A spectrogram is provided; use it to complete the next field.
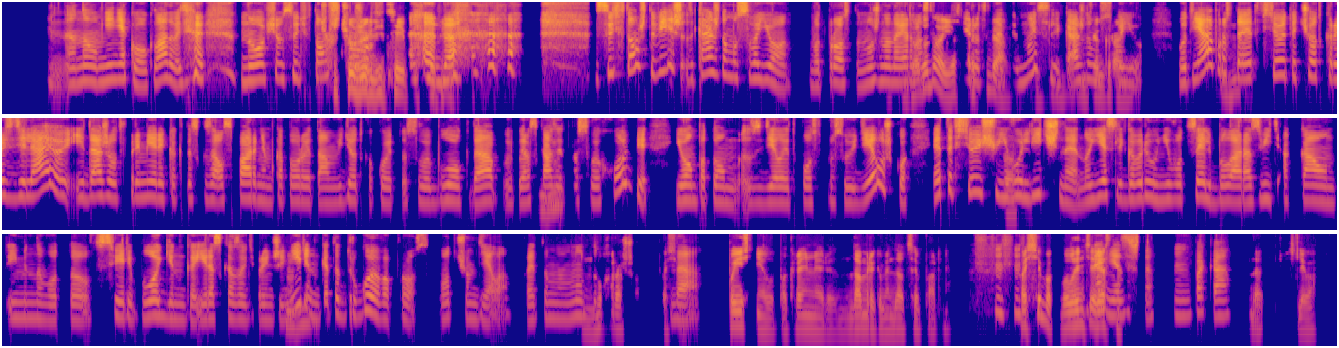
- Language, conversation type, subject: Russian, podcast, Какие границы ты устанавливаешь между личным и публичным?
- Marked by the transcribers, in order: chuckle; laughing while speaking: "после месяца"; laugh; chuckle; chuckle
